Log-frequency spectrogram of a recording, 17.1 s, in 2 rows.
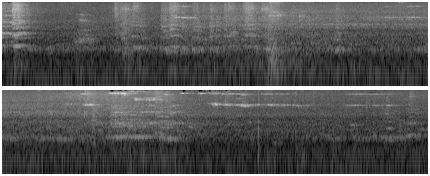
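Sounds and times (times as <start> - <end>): train rumbling: 0.0 - 17.0
high-pitched wheel squeals: 2.6 - 5.6, 7.6 - 8.6, 9.7 - 17.0.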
